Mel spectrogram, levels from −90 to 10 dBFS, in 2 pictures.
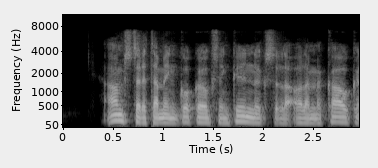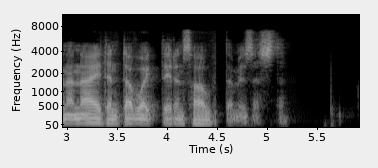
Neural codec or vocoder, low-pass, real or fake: codec, 16 kHz, 0.5 kbps, X-Codec, WavLM features, trained on Multilingual LibriSpeech; 7.2 kHz; fake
